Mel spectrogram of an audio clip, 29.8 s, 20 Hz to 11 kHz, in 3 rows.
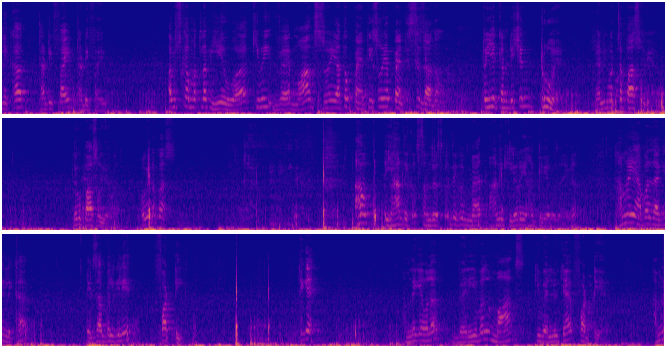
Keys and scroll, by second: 9.3 ctrl+s, 15.1 alt+Tab.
